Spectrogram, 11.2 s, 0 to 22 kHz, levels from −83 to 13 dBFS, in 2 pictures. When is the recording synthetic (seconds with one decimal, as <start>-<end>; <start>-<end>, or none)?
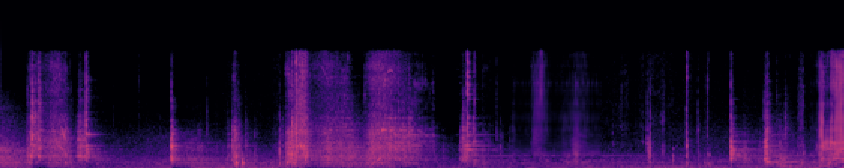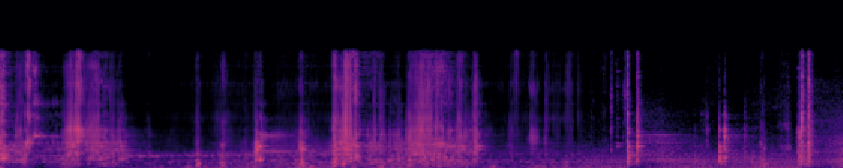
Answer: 3.4-4.0; 5.4-9.5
